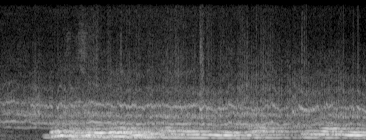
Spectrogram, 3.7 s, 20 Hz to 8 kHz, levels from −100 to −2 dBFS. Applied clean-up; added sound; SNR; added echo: none; Car; 17 dB; reverberation time 1.1 s.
